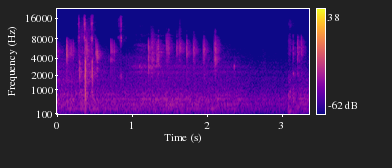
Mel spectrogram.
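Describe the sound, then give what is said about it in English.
Two dice clatter and tumble across a hard surface, a quick burst of sharp little clicks that thins into scattered taps before one last rattle, landing on four and one. Quiet, with no talking. “I have two in my hand.”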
